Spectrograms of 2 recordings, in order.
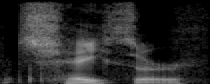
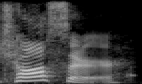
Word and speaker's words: Chaucer: Geoffrey Chaser. Yes, very close. Geoffrey Chaucer.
